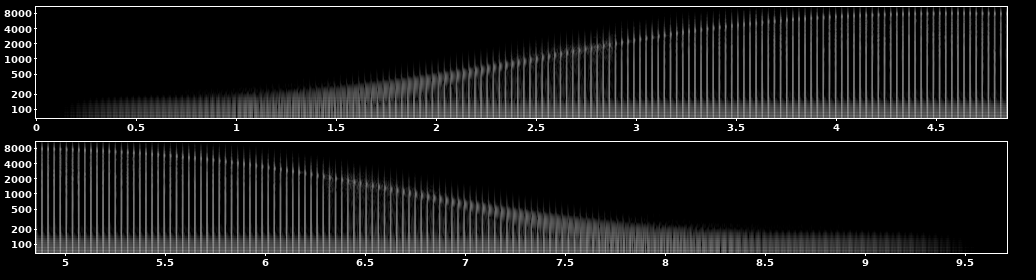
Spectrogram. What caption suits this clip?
Smooth synth cutfreq fade in/out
